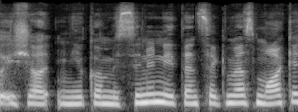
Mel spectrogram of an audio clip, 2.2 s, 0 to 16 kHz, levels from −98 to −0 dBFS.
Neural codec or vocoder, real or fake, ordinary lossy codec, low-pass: none; real; AAC, 64 kbps; 14.4 kHz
